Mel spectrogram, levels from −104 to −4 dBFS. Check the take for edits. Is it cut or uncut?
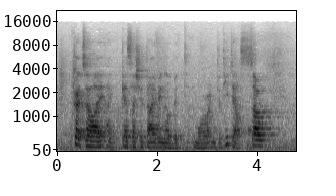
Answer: uncut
